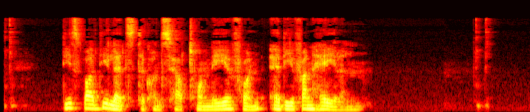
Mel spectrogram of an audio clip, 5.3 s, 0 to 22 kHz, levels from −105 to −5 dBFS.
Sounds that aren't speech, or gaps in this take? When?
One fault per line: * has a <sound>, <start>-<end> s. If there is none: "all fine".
all fine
